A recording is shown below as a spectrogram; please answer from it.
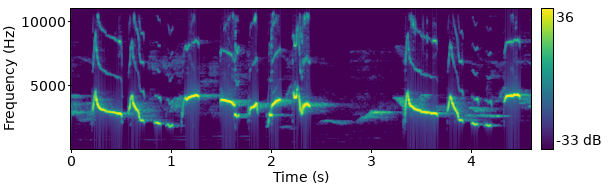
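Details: Magpie-robin (Oriental) in "ngeplong" song, used to make other magpie-robins aggressive: a fluent string of loud whistled notes, some slurring downward and some rising, with a short quiet gap midway.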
